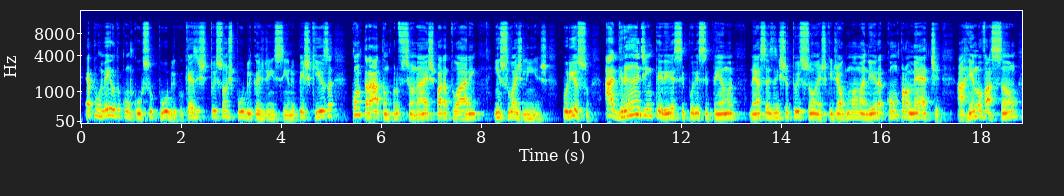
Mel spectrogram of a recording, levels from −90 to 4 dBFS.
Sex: male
